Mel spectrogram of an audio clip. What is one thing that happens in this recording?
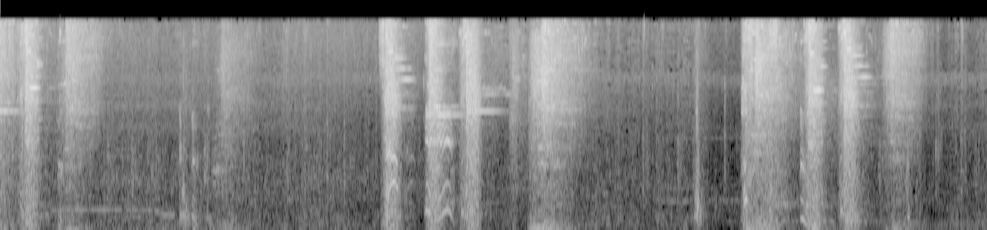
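Blades strike a foe with heavy impacts.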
